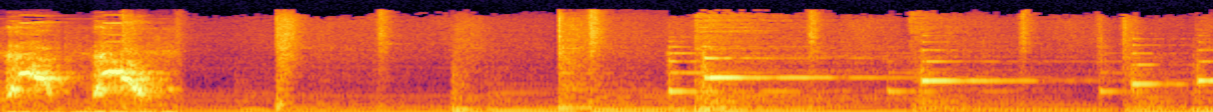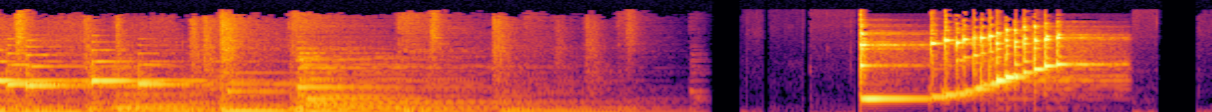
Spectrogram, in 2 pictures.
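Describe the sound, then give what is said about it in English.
A single high-pitched puppy bark, a short rising yip, rings out clearly right after a bright plucked musical jingle fades to silence. “I want a puppy.”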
